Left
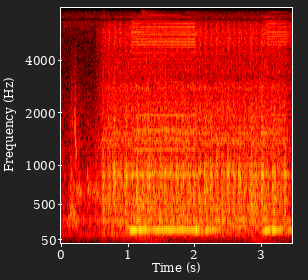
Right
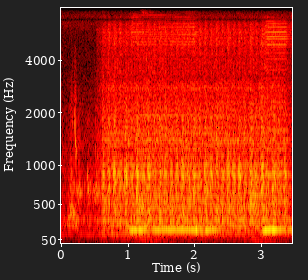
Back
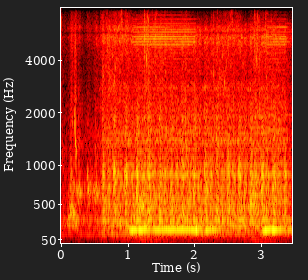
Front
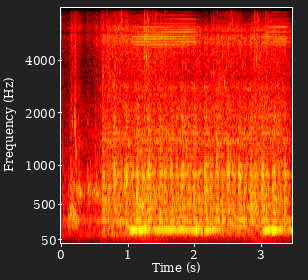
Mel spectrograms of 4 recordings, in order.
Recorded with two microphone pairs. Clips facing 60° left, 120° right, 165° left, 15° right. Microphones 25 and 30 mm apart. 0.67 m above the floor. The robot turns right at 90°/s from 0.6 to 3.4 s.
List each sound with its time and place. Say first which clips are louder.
1.0 s a phone buzzing: left 1 dB, even; 25° left, 1.4 m; by 3.4 s 120° right, 1.4 m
